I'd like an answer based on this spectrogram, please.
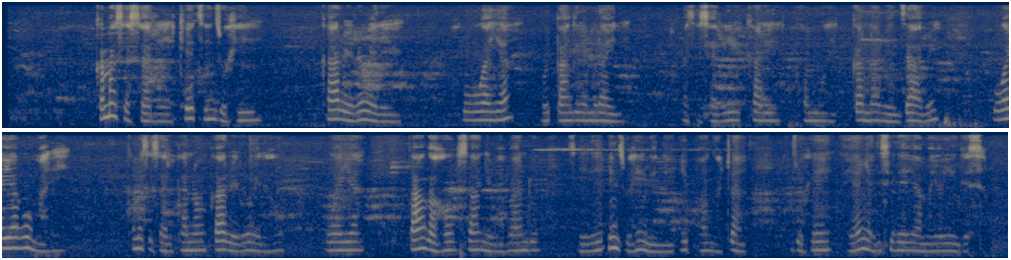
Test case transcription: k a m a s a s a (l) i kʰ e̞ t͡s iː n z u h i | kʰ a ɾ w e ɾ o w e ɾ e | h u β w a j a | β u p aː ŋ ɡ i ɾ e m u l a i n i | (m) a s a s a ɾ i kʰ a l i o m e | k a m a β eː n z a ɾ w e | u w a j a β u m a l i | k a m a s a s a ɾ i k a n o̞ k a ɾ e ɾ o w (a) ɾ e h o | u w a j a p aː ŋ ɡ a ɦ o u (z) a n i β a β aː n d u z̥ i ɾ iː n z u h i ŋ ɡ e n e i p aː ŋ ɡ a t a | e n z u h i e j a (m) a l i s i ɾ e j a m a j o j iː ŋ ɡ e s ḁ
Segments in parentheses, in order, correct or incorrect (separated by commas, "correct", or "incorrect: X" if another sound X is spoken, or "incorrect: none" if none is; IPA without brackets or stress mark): incorrect: ɾ, correct, incorrect: e, incorrect: s, incorrect: ɲ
